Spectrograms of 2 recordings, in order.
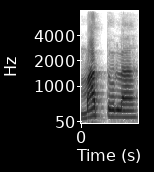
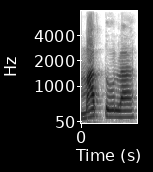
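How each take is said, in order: Both takes have the same delivery.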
